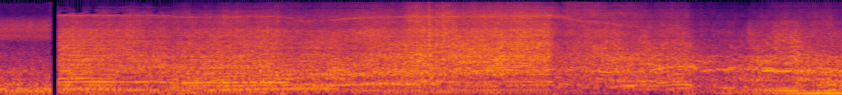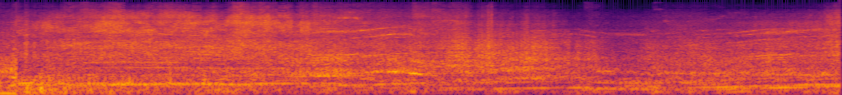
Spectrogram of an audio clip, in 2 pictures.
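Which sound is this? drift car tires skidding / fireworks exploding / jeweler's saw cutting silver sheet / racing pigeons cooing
drift car tires skidding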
